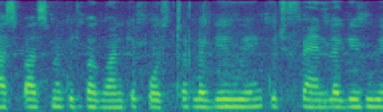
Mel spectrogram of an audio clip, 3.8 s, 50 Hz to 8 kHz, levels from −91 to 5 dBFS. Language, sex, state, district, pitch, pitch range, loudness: Hindi, female, Odisha, Khordha, 195 Hz, 190-195 Hz, -16 LUFS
